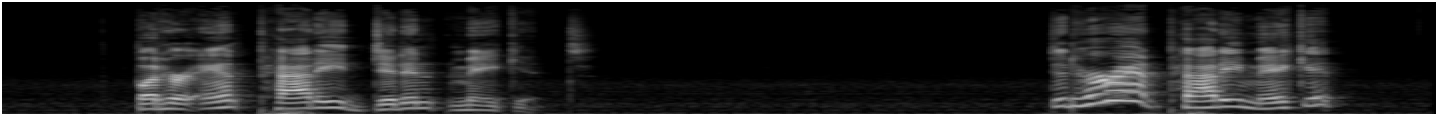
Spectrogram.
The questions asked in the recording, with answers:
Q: Did her Aunt Patty make it?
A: Nope. No, she did not. Her Aunt Patty did not make it.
